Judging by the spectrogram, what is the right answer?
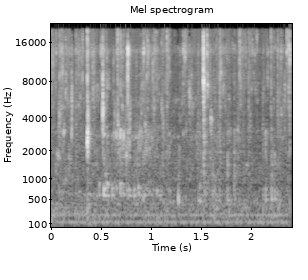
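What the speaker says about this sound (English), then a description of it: "Is there water pouring out the back there?" Water pouring and splashing out the back of a van from a water line, a steady trickling flow with a few sharper drips and splashes, close by and with no one talking.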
